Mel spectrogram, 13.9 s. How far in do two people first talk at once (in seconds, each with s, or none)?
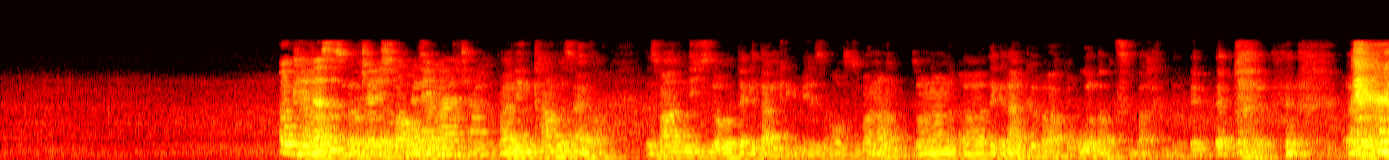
3.0 s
